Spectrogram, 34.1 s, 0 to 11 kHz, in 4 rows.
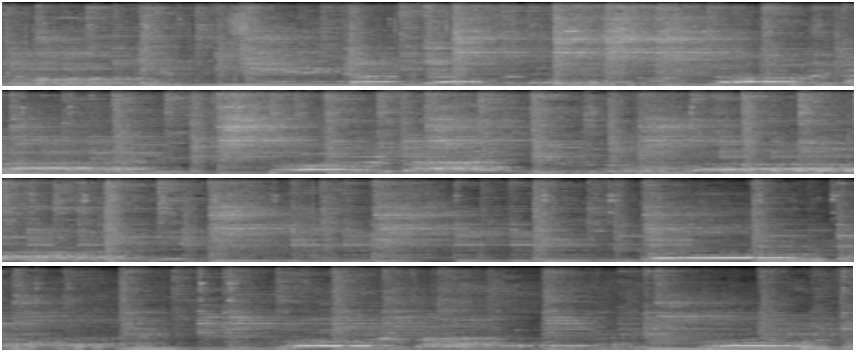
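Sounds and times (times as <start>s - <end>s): person singing: 0.0s - 19.4s, 23.4s - 34.0s
acoustic guitar strumming: 0.0s - 34.0s.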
